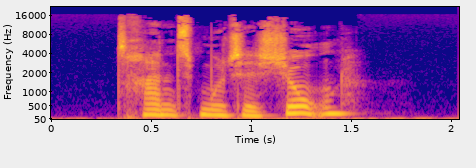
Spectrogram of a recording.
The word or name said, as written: transmutation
